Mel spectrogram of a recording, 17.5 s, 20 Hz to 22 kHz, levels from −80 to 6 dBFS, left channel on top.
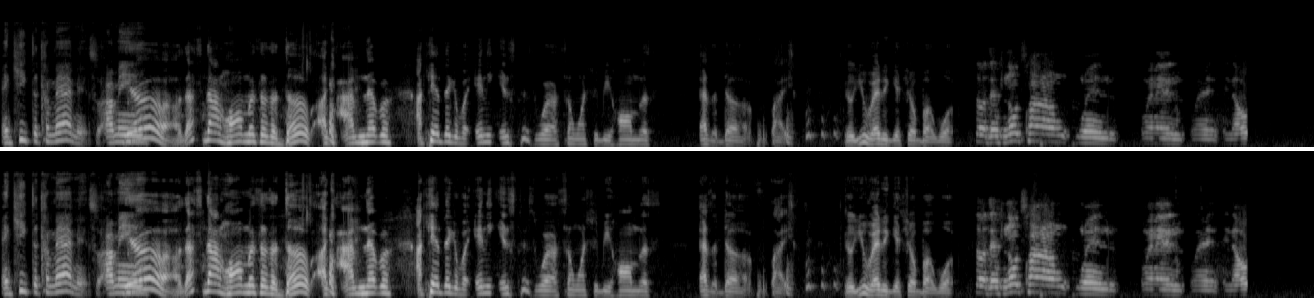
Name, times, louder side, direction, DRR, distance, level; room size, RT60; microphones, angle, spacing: voice 1, 0.0-1.9 10.5-10.8, right 3 dB, 35° right, 7.6 m, -29 dB
voice 2, 1.6-8.7 9.3-10.0 10.3-10.5 11.3-12.7, right 3 dB, 70° right, 3.1 m, -28 dB
voice 3, 13.0-14.9 15.2-16.6, right 3 dB, 55° right, 4.5 m, -33 dB
head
